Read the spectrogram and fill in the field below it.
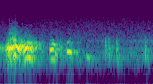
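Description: animal, dog barking

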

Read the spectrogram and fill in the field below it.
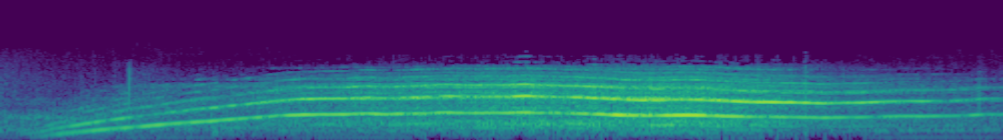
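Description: vehicle, police car siren wailing

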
